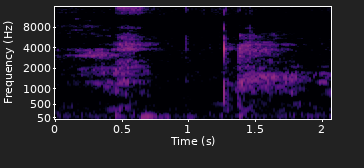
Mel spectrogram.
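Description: Near silence with a faint breath-like hiss, then two small sharp clicks close together just past the middle.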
